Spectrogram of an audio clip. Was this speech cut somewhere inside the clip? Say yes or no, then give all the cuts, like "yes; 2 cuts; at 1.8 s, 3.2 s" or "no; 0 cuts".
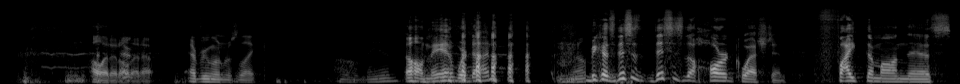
yes; 2 cuts; at 5.9 s, 8.1 s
